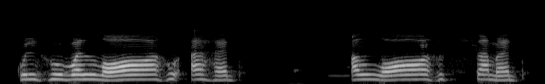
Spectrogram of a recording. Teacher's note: लाम को थिक करते हुए, मोटा करते हुए फिर अदा करें, क्योंकि लाम के ऊपर तशदीद है और ये लामुल जलाला है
